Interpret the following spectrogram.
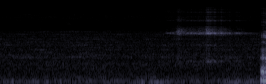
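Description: A quiet pause of low room tone, with a faint soft hiss lasting about half a second near the end.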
